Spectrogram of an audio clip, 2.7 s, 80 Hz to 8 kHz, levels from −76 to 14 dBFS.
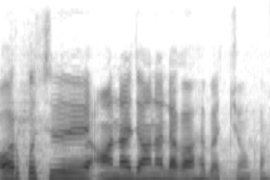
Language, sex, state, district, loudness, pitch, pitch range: Hindi, female, Chhattisgarh, Bilaspur, -15 LUFS, 205 Hz, 185-230 Hz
